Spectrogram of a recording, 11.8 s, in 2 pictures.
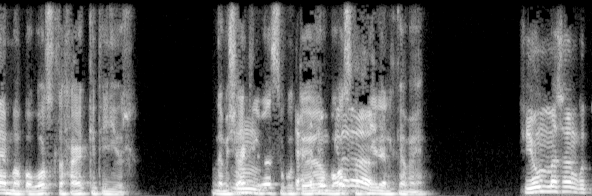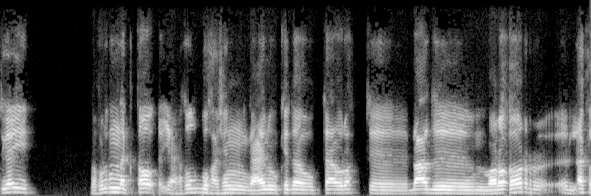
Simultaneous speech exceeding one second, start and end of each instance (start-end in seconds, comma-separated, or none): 2.3-3.8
